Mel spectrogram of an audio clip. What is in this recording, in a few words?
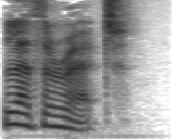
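"leatherette", English, British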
